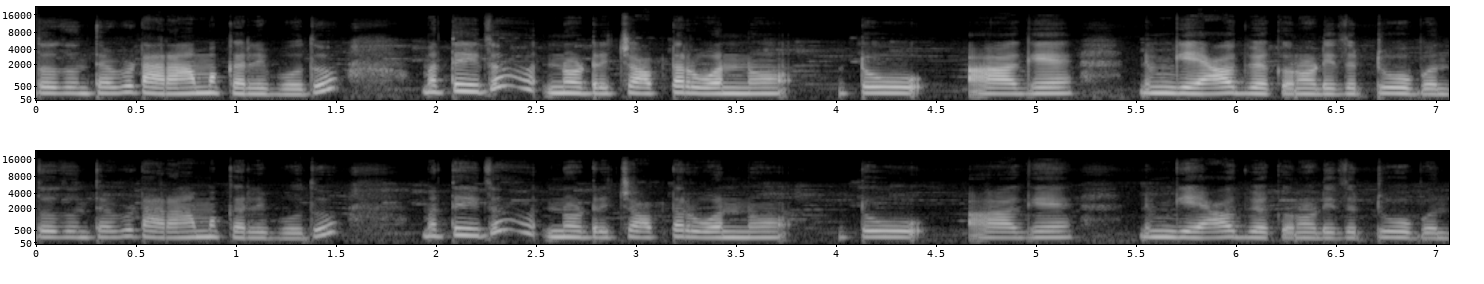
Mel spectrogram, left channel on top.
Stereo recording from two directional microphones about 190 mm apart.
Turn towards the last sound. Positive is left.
turn(degrees=5)  # may be behind; listen again after turning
